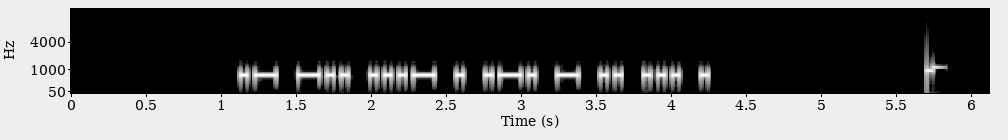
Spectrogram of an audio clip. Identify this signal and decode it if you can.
Morse code, heard as a keyed tone, about 25 wpm, 700 Hz. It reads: ADVERTISE
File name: practice / 25wpm / 9 Letter Words - First 3 Letters Given - 25wpm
